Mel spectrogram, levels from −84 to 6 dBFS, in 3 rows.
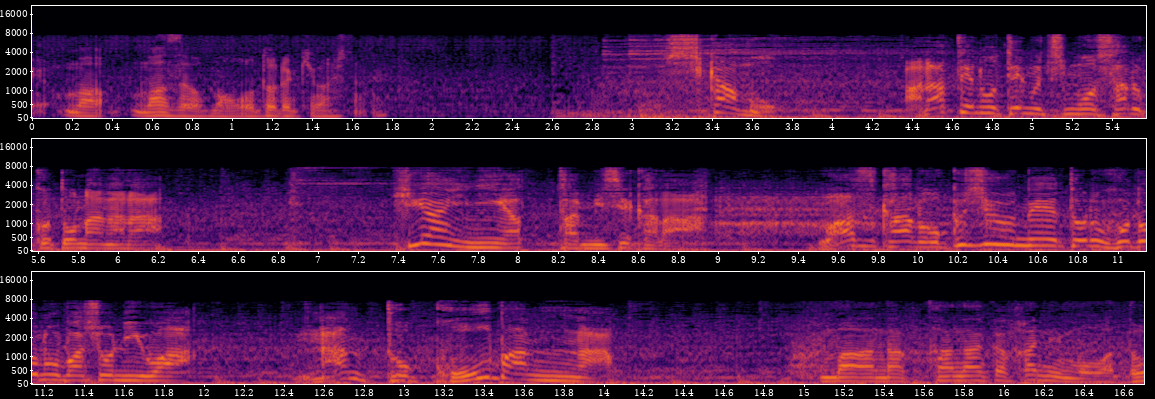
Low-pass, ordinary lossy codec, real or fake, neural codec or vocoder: none; none; fake; codec, 16 kHz, 16 kbps, FreqCodec, larger model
